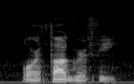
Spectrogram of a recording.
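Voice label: "orthography", American English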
